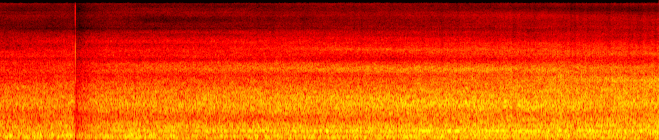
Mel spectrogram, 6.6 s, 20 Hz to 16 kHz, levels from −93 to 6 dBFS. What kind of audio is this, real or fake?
fake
